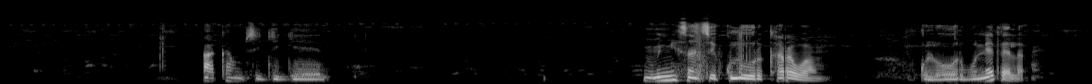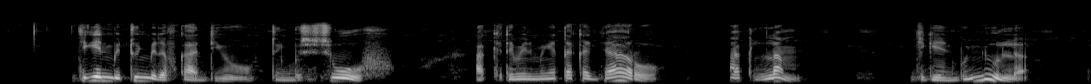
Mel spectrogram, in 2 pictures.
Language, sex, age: Wolof, male, 25-35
